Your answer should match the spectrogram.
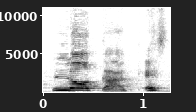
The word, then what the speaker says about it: loca: ¿Dónde lleva el acento la palabra loca, Dana? Lo. En lo, la palabra loca lleva el acento porque no es loca, ¿verdad? Sino que es loca. Loca. Lleva el acento en la sílaba lo.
